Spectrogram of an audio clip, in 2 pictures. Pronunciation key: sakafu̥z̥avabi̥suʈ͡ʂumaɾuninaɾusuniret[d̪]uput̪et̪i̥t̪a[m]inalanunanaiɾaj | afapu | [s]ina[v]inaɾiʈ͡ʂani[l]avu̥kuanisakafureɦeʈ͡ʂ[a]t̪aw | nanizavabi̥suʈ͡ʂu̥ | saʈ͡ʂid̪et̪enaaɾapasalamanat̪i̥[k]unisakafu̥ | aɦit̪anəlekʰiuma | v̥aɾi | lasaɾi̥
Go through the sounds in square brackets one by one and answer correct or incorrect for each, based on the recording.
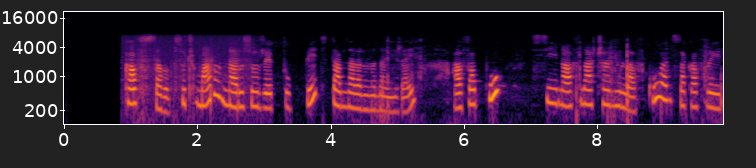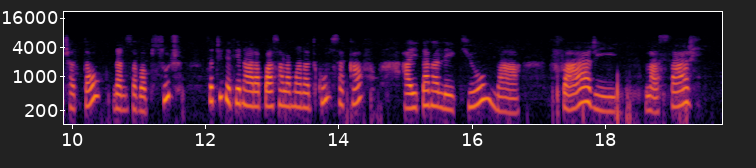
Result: incorrect: t̪, correct, correct, incorrect: f, correct, correct, correct

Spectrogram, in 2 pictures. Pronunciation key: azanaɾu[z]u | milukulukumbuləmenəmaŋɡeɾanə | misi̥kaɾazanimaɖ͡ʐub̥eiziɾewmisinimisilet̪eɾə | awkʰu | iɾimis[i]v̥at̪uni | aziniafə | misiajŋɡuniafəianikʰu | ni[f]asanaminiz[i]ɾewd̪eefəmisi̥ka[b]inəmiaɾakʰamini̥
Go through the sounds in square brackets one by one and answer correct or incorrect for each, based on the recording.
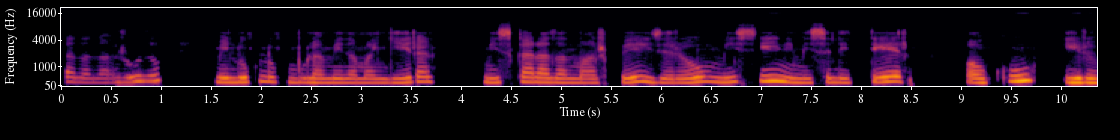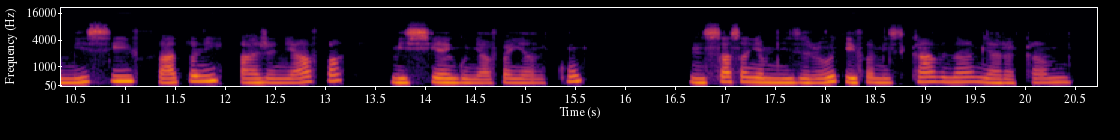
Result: correct, correct, incorrect: s, correct, incorrect: v

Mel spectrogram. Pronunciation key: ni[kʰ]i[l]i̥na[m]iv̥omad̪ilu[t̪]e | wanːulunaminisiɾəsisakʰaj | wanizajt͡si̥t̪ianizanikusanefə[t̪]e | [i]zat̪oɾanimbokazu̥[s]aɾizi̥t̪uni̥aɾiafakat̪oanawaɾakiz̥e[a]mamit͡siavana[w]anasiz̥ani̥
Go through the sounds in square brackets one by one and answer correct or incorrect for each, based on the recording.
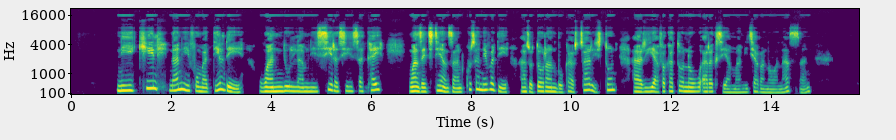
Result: correct, correct, incorrect: n, incorrect: d̪, incorrect: d̪, incorrect: a, incorrect: t͡s, correct, correct

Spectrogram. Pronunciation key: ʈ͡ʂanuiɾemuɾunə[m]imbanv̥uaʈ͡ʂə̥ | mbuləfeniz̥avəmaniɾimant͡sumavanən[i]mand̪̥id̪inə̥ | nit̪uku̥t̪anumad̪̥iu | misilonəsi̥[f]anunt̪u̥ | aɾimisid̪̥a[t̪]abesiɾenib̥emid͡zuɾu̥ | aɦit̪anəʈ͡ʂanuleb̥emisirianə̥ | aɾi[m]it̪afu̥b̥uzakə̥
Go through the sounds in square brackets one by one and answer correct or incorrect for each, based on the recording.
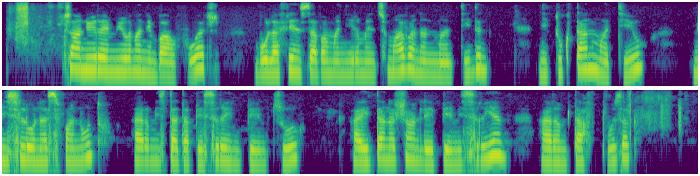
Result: incorrect: n, correct, correct, incorrect: d̪, correct

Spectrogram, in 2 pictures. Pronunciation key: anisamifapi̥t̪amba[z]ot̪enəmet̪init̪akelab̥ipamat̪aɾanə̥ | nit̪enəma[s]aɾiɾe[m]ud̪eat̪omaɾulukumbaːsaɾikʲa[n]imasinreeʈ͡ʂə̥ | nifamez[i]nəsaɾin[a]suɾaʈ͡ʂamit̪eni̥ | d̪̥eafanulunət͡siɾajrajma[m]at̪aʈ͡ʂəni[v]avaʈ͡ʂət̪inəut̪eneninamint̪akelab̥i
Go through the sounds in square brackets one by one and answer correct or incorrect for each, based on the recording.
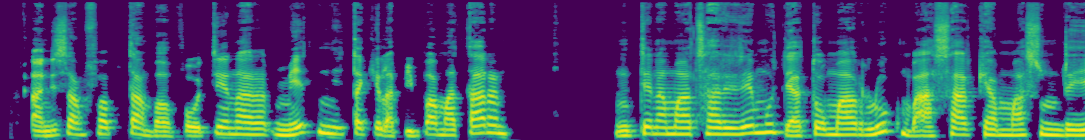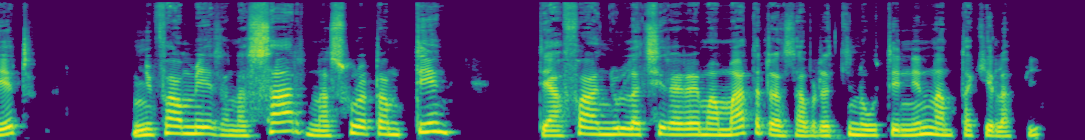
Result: incorrect: v, incorrect: t͡s, correct, incorrect: m, incorrect: a, correct, correct, incorrect: z

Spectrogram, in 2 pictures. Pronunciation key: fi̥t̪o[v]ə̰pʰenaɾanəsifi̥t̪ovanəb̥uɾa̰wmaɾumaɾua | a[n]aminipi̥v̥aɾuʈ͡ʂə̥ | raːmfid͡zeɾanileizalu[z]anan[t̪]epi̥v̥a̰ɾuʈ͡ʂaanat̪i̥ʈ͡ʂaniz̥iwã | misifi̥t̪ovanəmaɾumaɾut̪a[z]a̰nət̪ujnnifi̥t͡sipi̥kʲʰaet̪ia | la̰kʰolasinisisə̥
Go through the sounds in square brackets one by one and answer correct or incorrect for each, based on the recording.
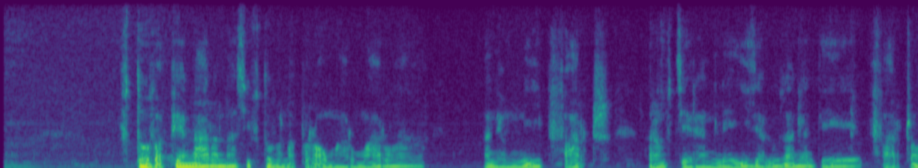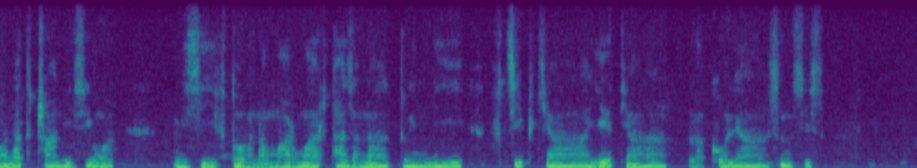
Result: correct, correct, correct, incorrect: d̪, correct

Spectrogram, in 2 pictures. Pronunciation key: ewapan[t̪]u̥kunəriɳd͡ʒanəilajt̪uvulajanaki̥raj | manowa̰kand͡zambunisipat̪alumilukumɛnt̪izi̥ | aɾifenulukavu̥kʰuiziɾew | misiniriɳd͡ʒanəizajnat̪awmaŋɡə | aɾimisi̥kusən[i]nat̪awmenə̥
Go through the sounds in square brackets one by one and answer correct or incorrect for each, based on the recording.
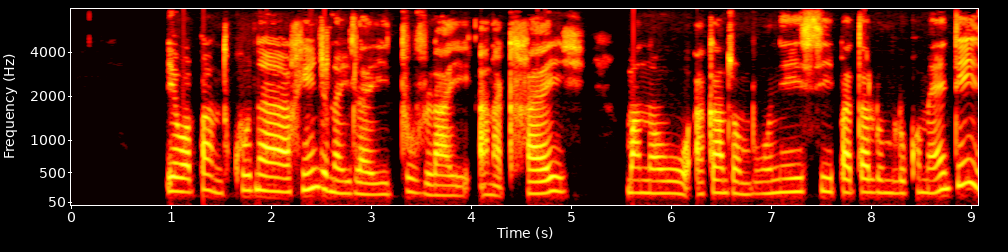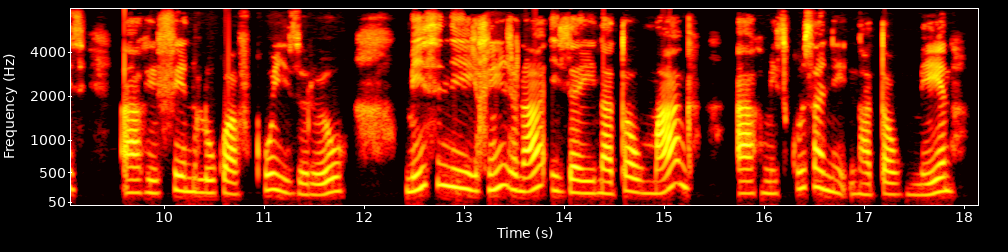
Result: incorrect: d̪, correct

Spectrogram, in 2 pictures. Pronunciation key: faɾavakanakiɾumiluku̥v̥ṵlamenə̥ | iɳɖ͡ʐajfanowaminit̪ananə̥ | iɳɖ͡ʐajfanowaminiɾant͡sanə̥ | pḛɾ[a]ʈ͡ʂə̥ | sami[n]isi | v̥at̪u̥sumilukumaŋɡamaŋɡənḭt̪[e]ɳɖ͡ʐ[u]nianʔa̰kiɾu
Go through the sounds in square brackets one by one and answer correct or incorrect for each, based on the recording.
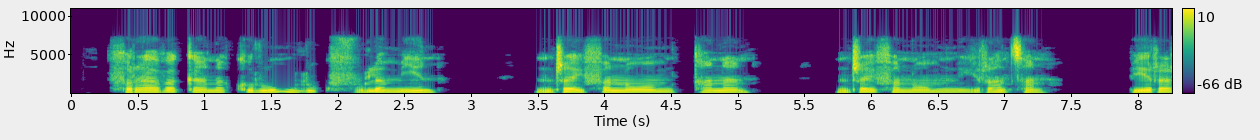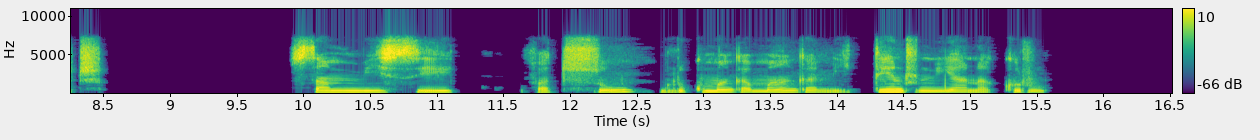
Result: correct, incorrect: m, correct, correct

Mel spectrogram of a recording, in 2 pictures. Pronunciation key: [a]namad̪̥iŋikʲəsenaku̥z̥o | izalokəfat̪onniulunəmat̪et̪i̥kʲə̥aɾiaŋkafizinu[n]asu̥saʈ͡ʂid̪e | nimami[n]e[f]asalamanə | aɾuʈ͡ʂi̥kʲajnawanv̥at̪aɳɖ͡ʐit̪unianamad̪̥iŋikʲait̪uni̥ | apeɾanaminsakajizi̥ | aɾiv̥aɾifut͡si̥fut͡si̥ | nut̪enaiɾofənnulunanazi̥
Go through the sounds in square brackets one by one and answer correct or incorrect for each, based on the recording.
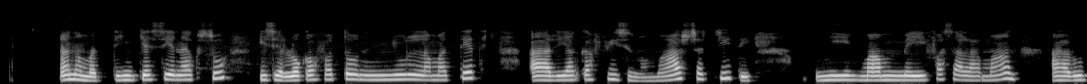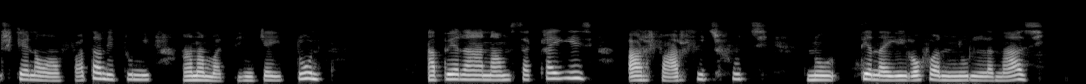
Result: correct, incorrect: m, incorrect: m, correct

